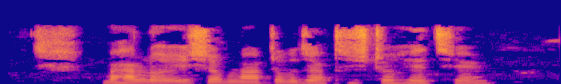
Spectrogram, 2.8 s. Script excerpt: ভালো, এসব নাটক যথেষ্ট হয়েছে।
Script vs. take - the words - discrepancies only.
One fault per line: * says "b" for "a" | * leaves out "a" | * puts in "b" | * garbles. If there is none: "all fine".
all fine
